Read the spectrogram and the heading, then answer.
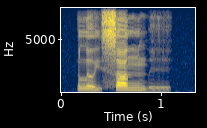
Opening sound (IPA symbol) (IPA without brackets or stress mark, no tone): l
